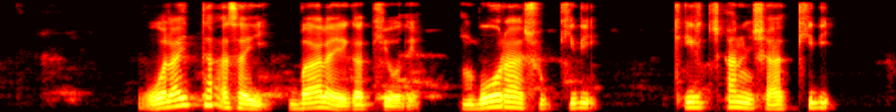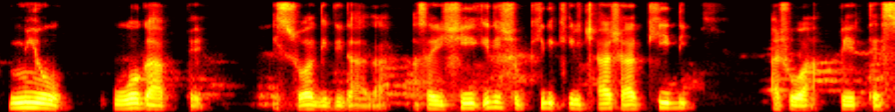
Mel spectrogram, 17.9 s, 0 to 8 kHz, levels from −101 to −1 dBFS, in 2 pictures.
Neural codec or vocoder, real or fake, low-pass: autoencoder, 48 kHz, 128 numbers a frame, DAC-VAE, trained on Japanese speech; fake; 7.2 kHz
